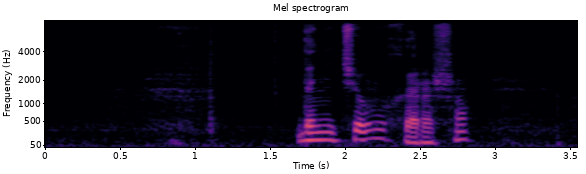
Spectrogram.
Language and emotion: Russian, neutral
